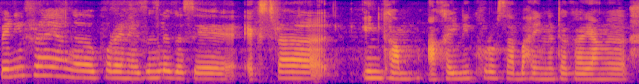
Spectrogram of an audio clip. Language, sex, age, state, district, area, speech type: Bodo, female, 18-30, Assam, Kokrajhar, urban, spontaneous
